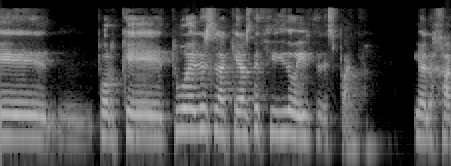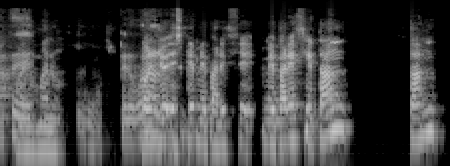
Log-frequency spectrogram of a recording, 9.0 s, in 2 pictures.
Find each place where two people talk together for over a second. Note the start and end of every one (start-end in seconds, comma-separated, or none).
none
